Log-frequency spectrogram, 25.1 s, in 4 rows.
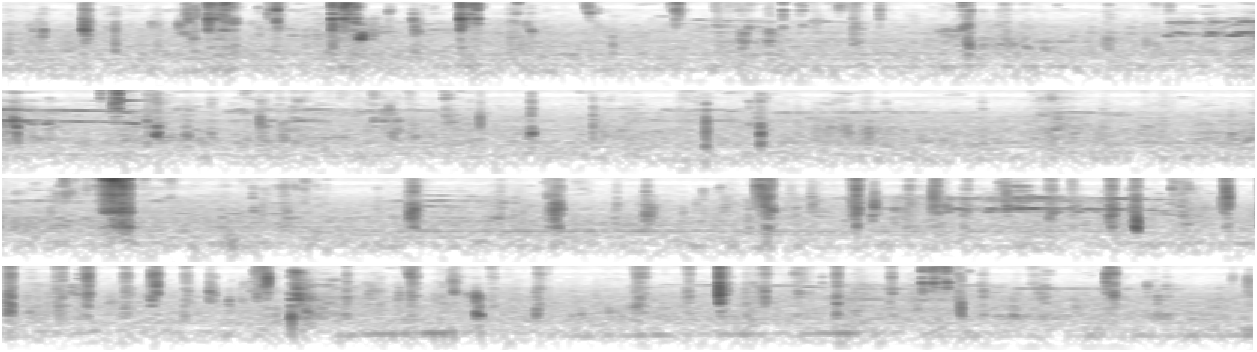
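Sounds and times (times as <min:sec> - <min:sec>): chewing food: 0:00.0 - 0:25.0.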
